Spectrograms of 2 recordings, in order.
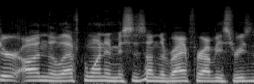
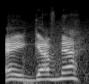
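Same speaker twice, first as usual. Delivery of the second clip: hammed-up British accent, higher and louder; 7 semitones higher, 5 dB louder than usual. Shown as a demonstration. Streamer warming up for a requested line, mock British accent. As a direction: put on a loud, high-pitched British accent. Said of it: "in the best British accent".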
